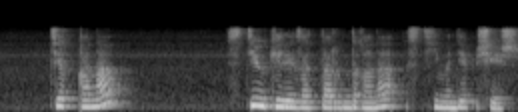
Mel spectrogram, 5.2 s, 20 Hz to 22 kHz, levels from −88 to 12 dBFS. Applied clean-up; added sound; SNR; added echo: none; none; none; none.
